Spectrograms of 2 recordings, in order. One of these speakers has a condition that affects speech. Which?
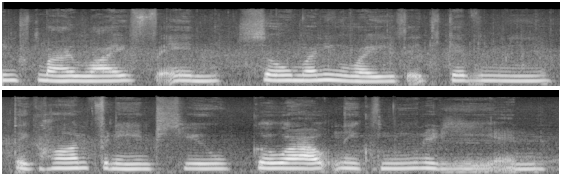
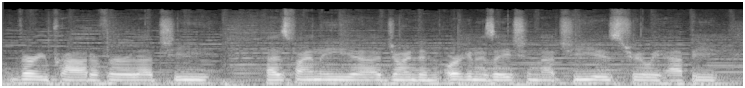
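The first: cerebral palsy.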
